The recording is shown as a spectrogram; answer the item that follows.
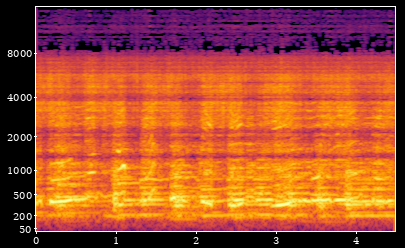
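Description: Period jazz band recording playing from a shellac 78 rpm record on a turntable, with a melody line carried over a steady accompaniment.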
